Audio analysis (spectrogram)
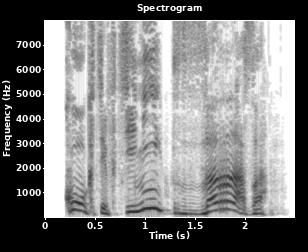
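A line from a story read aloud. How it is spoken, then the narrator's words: Dragon's roar. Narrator (Russian): взревел дракон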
